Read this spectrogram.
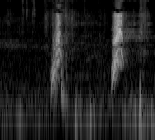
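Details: A Chihuahua, out on a walk in a stroller, gives two sharp, high-pitched yappy barks about half a second apart.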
